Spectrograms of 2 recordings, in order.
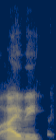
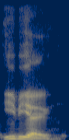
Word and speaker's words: Eva: um it's actually pronounced Eva Eva I'm sorry oh EV that's like Spanish so she's got the Spanish pronunciation on her name it's Eva all right yeah so Eva let's start at let's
